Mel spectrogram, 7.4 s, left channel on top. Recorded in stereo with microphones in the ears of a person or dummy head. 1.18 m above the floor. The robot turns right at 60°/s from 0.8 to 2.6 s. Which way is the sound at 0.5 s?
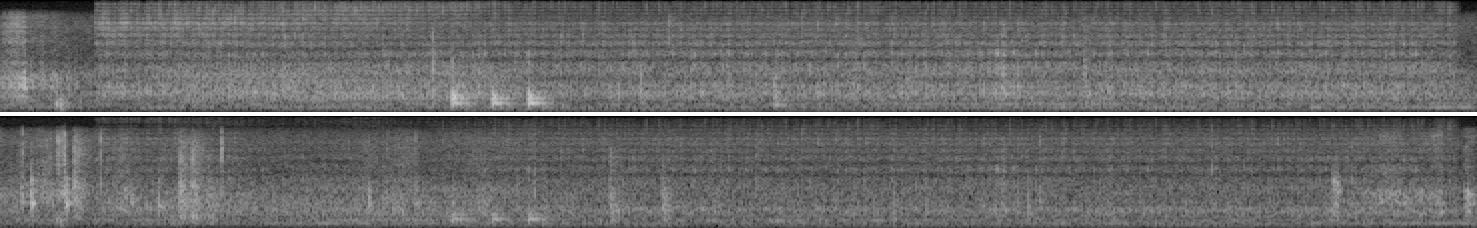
40° left.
